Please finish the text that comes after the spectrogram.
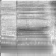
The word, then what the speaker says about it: mauve: this is like a dark dusty mauve slash move both pronunciations are correct FYI and just a really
